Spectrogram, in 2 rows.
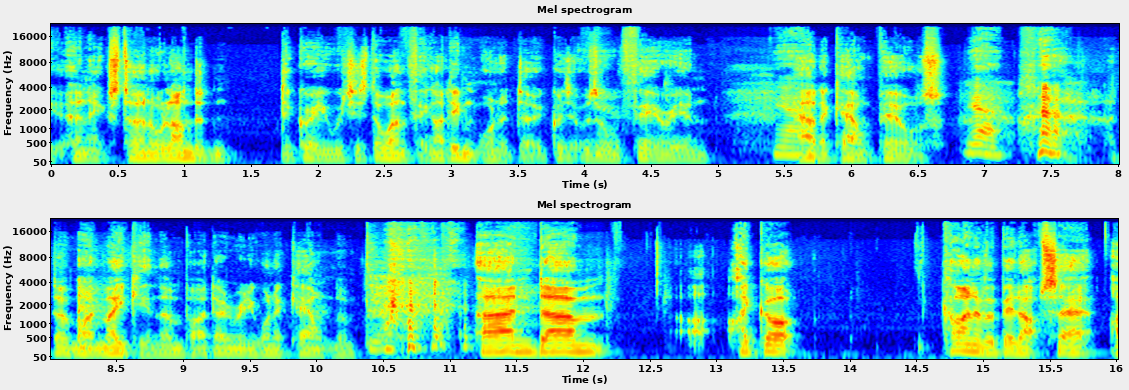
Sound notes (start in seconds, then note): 7.9 chuckles; 10.4 interviewer laughs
